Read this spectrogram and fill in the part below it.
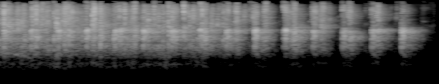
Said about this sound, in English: Okay. That might go to our heads. Yeah. Not too much applause.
